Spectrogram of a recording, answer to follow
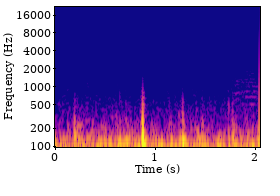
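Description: Low rumble and thumping of a handheld phone's microphone being jostled while the person filming walks, with a sharper knock about a second in.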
